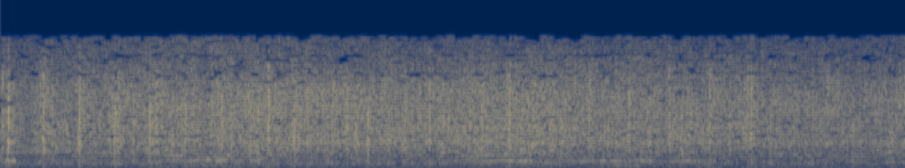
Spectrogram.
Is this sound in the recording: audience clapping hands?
yes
